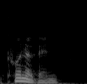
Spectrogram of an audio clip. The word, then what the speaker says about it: Cynefin: That's the Cynevin framework that spells C-Y-N-E-F-I-N, but you pronounce it as a Cynevin. It's a Welsh word that signifies the multiple factors in our environment and our experiences that influences us in ways we can never understand.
